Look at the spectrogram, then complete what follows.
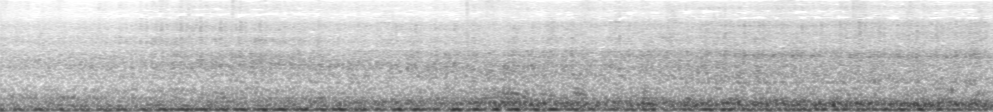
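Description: An engine running with a steady low hum, slowly growing louder.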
